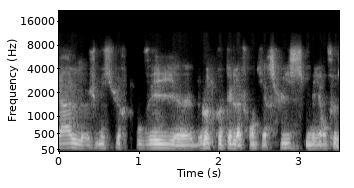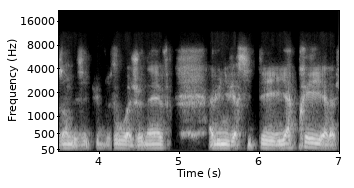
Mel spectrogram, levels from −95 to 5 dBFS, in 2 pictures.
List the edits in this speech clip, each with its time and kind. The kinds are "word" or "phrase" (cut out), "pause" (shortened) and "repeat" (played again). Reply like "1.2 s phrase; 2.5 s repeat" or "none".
4.1 s word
